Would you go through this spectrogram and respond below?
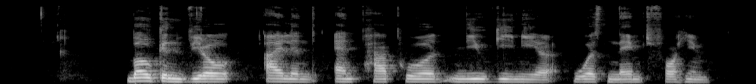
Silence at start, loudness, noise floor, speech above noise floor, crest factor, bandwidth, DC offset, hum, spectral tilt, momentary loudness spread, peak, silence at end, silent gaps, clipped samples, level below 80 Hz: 1.3 s; -18 LUFS; -70 dBFS; 53 dB; 16 dB; 16.5 kHz; under 0.1%; none; -6.5 dB/octave; 11 LU; -2 dBFS; 0.5 s; none; under 0.1%; -62 dBFS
